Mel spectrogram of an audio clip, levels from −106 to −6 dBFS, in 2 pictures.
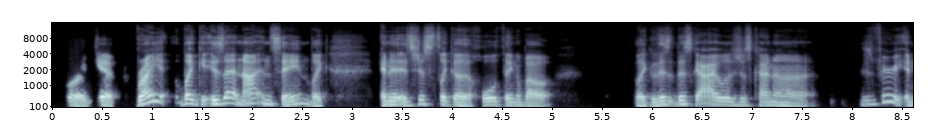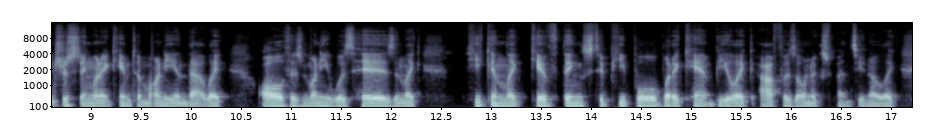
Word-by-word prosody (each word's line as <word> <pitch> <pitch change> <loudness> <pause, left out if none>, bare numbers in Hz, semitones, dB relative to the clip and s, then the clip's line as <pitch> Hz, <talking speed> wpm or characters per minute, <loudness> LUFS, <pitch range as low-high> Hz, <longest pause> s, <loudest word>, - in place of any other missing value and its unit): For - - +5
a - - -1
gift - - +7 0.2
right, 275 -2 +8
like, 195 -7 +3
is 175 +2 +5
that 230 -1 +5
not 215 0 +4
insane? 175 +2 +2
Like, 120 -3 -1 0.5
and 150 +2 +4
it's 150 -3 +4
just, 175 +2 -2
like, 160 - +2
a 125 -3 +4
whole 150 +5 +2
thing 140 -1 -2
about 125 -3 -1 0.8
like, 125 0 +1
this 155 +4 +2
this 170 +1 +1
guy 155 - +2
was 150 -2 +1
just 140 -1 -7
kinda 130 -5 -3 0.4
he's 165 +2 -8
very 280 +11 -1
interesting 135 -5 -4
when 110 -1 -2
it 105 - -5
came 125 -2 -4
to 105 - -8
money 110 +1 -6
and 100 -1 -6
that, 105 0 -3
like, 100 -1 -2 0.3
all 120 +2 +3
of 120 - -6
his 120 -2 -5
money 115 0 -5
was 110 -1 -4
his 110 0 +1
and, 105 - -5
like, 100 -1 -6 0.4
he 125 - -5
can, 125 -2 -3
like, 100 -2 -4
give 125 +1 +1
things 125 0 -2
to - - -6
people 120 -1 -2
but 110 - -1
it 105 - -4
can't 110 0 -4
be, 115 0 -3
like, 100 -2 -2
off 100 -1 -4
his 110 - -6
own 105 -2 -4
expense, 95 0 -11
you 105 - -10
know, 100 -1 -5
like, 95 -1 -5
120 Hz, 220 wpm, -24 LUFS, 110-150 Hz, 0.8 s, right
